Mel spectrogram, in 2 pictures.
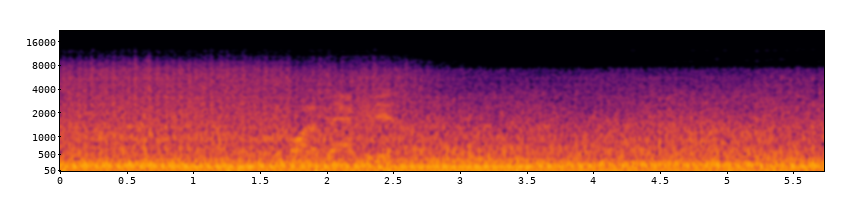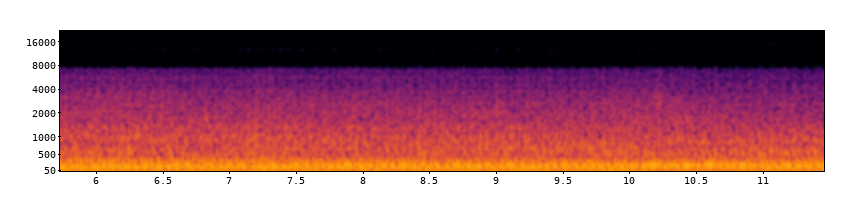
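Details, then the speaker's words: Oliver 550 tractor, engine fired right up before hydraulic pump replacement: catches within a couple of seconds, then settles into a steady low idle with no misses or knocks; normal start and idle. "Guess I shouldn't have doubted it. thing fired right up. I'm impressed."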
